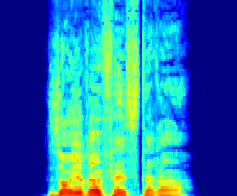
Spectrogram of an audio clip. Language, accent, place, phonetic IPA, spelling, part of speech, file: German, Germany, Berlin, [ˈzɔɪ̯ʁəˌfɛstəʁɐ], säurefesterer, adjective, De-säurefesterer.ogg
- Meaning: inflection of säurefest: 1. strong/mixed nominative masculine singular comparative degree 2. strong genitive/dative feminine singular comparative degree 3. strong genitive plural comparative degree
